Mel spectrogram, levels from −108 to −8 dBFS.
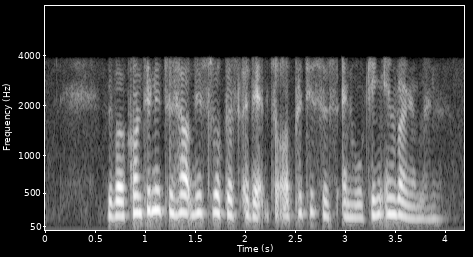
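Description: From start to end, AMR narrowband mobile codec damage: nothing passes above 3.8 kHz, and a buzzy, synthetic coarseness, unlike a plain low-pass filter, fits a low bitrate near 7.4 kbps.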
